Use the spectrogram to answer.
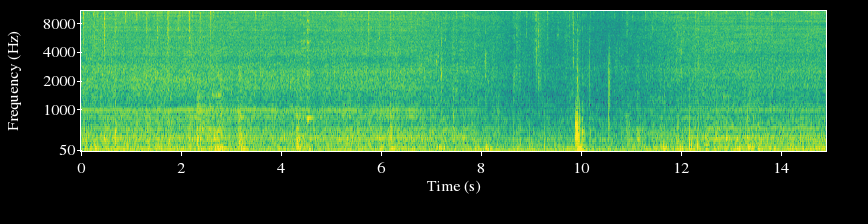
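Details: Mercedes W124 500e V8 at cold idle, a minute after startup, lasting a couple of minutes and never when warm: low, rough idle with faint irregular knocks. Owner suspects torque converter, flexplate, rod or piston.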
